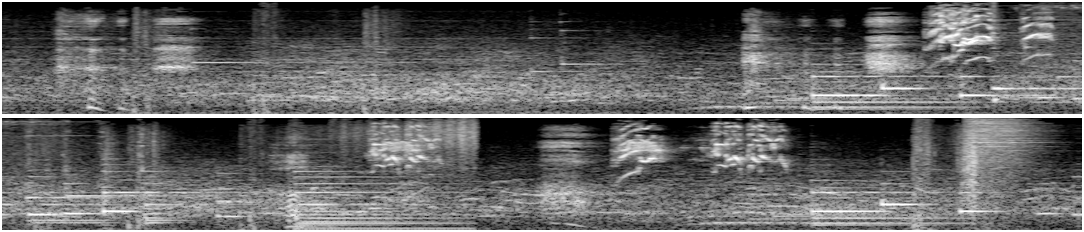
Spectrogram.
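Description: Birds in the Infinity Nikki video game chirp in short bright tweets and clusters of high notes, mixed with soft game music tones and a speaking voice running underneath throughout.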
